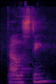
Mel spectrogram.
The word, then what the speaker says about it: Palestine: I said it right, Palestine.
